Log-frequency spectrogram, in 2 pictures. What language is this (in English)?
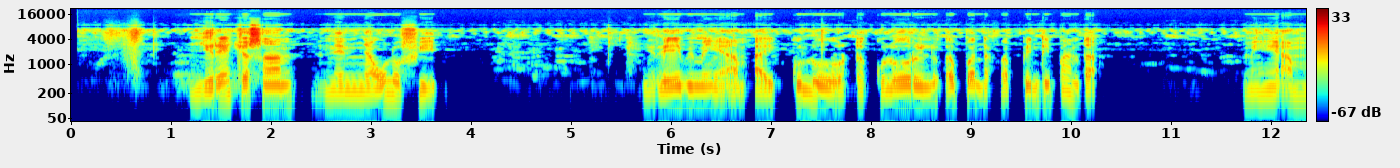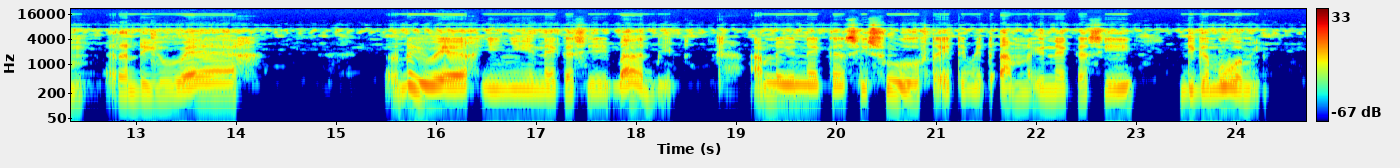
Wolof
